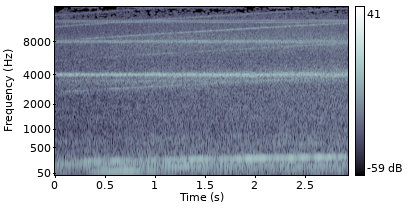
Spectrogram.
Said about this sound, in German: Ein fast 2 Meter hoher Generator steht in einer Halle nahe Kassel. Ein Motor dreht ihn über eine Welle.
